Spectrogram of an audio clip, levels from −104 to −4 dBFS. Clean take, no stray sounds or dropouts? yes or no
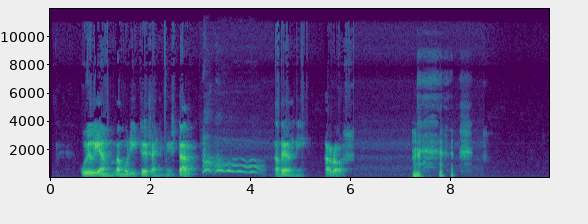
no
